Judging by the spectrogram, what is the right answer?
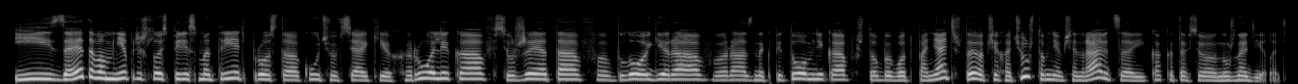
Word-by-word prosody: И 245 +2 +5
из-за 230 0 +3
этого 305 +3 +5
мне 265 +1 +6
пришлось 260 -2 0
пересмотреть 245 +3 0
просто 220 -3 0
кучу 225 -4 -4
всяких 190 -1 -5
роликов, 260 +2 +2
сюжетов, 230 +2 +1
э, 210 -1 -4
блогеров, 230 +1 +2
разных 200 -1 -6
питомников, 230 0 0
чтобы 200 0 -6
вот 190 -1 -3
понять, 240 +9 -2
что 250 - +2
я - - +6
вообще 225 0 -3
хочу, 210 - +1
что 245 -10 -6
мне 225 -2 -2
вообще 195 +1 -7
нравится 220 -2 -2
и 175 -1 -5
как 210 +4 -12
это 195 -2 -7
всё 185 +2 -4
нужно 190 +2 -2
делать. 160 -4 -10
225 Hz, 150 wpm, -23 LUFS, 200-250 Hz, -, мне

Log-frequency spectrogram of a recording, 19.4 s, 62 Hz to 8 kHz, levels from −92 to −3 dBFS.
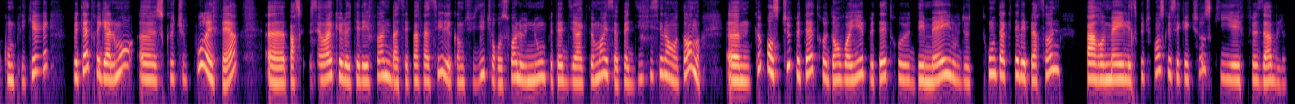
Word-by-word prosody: compliqué. 200 +8 -3 0.5
Peut-être, 270 +7 +2
également, 245 - +3
heu, 200 -1 +2
ce 195 - -5
que 215 - -9
tu 210 -1 -9
pourrais 270 - +3
faire, 170 - +1 0.5
heu, 175 -1 +4
parce 180 -1 -1
que - - -30
c'est 200 +1 -11
vrai 215 +4 +4
que 230 -2 +1
le 190 -3 +2
téléphone, 200 +5 0
bah, 180 -2 -1
c'est 185 - -5
pas 190 0 -3
facile 190 +8 -2
et 200 - +1
comme 180 -1 -7
tu 180 +1 -22
dis, 245 +7 -3
tu 195 - -11
reçois 170 +5 -2
le 195 -3 +1
«Non» 205 +4 0
peut-être 195 -3 -2
directement 180 +6 -1
et 250 - +3
ça 175 -9 -3
peut 180 +2 -5
être 165 - -5
difficile 230 +6 -6
à 230 - +1
entendre, 240 - +1 0.4
hem, 190 -1 +5
que 305 - -6
penses-tu 300 +1 +2
peut-être 255 - +1
d'envoyer 200 +4 +1
peut-être, 220 0 -1
heu, 195 -1 -1
des 190 +3 0
mails 215 +7 +3
ou 195 -3 -5
de 175 -1 -8 0.2
de - - -40
contacter 250 -2 +1
les 220 -2 +4
personnes 245 +10 0 0.4
par 205 -2 +6
mail? 200 0 +3
Est-ce 190 - -4
que 225 - -9
tu 220 - -22
penses 290 +3 -3
que 250 - -3
c'est 220 -3 -5
quelque 205 -2 -5
chose 315 +4 -7
qui 205 -2 -9
est 190 -1 +1
faisable? 185 -3 -2
205 Hz, 205 wpm, -23 LUFS, 190-240 Hz, 0.5 s, par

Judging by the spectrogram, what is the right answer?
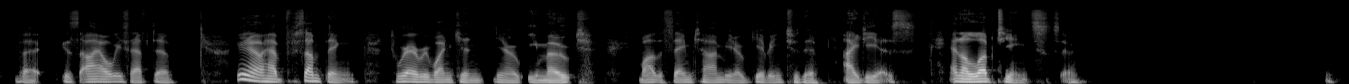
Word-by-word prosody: but - - -5 0.2
'cause 120 -3 -5
I 125 +1 +1
always 120 0 -1
have 100 +3 -4
to, 100 -2 -5 0.6
you 235 - +5
know, 175 -8 +5
have 125 -5 +2
something 115 - 0 0.4
to - - -9
where 135 +1 +4
everyone 110 -4 +1
can, 100 -3 -3
you 110 -2 -4
know, 95 0 -3
emote 100 -2 +2 0.5
while 105 +2 -2
at - - -2
the 100 - -6
same 105 +4 -3
time, 105 0 -4
you 100 - -4
know, 95 0 -5
giving 100 -1 -4
to 110 -1 -4
the 85 -2 -2 0.3
ideas, 95 -1 -2 0.3
and 140 0 +5
I - - +10
love 125 -1 +9
teams, 85 0 -2
so 110 -2 -8 2.5
Mm. - - -13
105 Hz, 150 wpm, -24 LUFS, 95-120 Hz, 2.5 s, I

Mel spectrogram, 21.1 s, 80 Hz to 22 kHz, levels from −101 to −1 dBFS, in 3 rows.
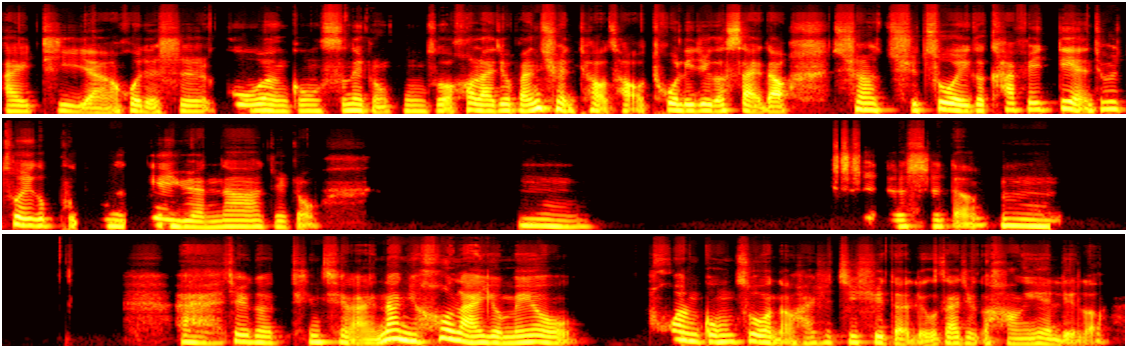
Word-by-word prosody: IT 160 0 -4
呀， 125 -2 -2
或 170 - 0
者 130 -5 -3
是 160 +1 -4
顾 175 - -2
问 175 -3 +2
公 170 0 -3
司 180 - -4
那 180 - +4
种 140 -3 -6
工 165 -1 -5
作， 175 +3 -1
后 195 - 0
来 170 -1 +4
就 180 +1 +2
完 175 +6 +6
全 230 -3 +1
跳 - - -1
槽， - - -3
脱 195 - +3
离 175 -1 +4
这 180 0 +4
个 160 - +1
赛 180 - +2
道， - - +5 0.3
说 215 - -1
要 195 - +2
去 185 -1 -6
做 190 0 +5
一 165 - +2
个 175 - +1
咖 200 +3 -2
啡 205 +1 -2
店， 200 -1 +1
就 215 +5 -4
是 220 - +1
做 220 +3 +2
一 205 - +4
个 200 - 0
普 190 - -11 0.2
通 190 - -4
的 - - 0
店 200 -3 -1
员 165 -2 -1
呐 180 0 -1
这 170 -1 -7
种。 - - -9 1.2
嗯。 185 -4 -3 1.5
是 475 -2 -8
的 180 - -1
是 185 0 -5
的， 185 - -6
嗯。 195 -3 +1 1.6
唉， 170 -4 -2
这 200 -1 0
个 175 -2 0
听 185 +2 -4
起 185 0 -2
来 - - -2
那 275 +4 +8
你 230 - +8
后 295 +6 +4
来 225 -8 +7
有 175 -2 +2
没 175 +2 +2
有 185 -3 +1 0.4
换 245 -6 +2
工 200 0 +1
作 195 -2 +3
呢， - - -3
还 165 - -7
是 180 - -8
继 185 +1 -4
续 180 -1 -1
地 - - -3
留 - - -4
在 160 -1 -1
这 160 -2 -7
个 - - -6
行 145 -1 -5
业 150 -1 -2
里 135 - -3
了？ 215 - -8
180 Hz, 240 characters per minute, -22 LUFS, 170-200 Hz, 1.6 s, 那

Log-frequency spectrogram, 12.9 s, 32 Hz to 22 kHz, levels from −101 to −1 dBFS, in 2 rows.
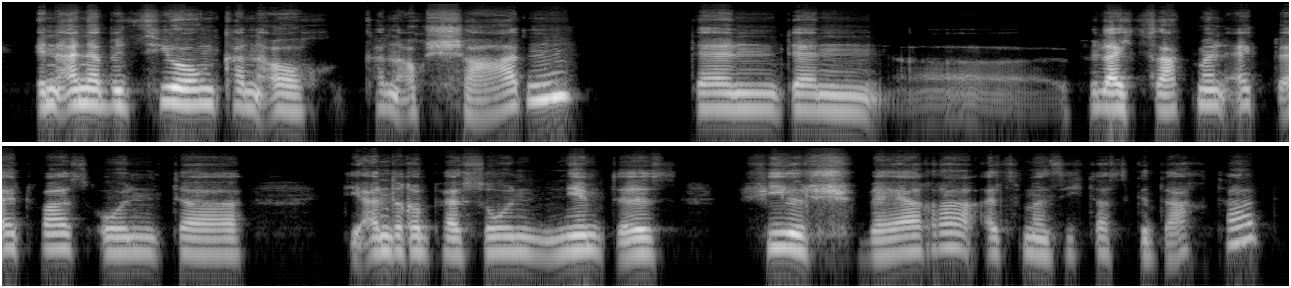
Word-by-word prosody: in 180 +3 +2
einer 190 0 +7
Beziehung 190 +2 +6
kann 175 -2 -3
auch 145 -2 -1
kann - - -7
auch - - -6
schaden, 280 - +3 0.6
denn 160 -1 -1
denn, 145 -3 -3
äh, - - -24
vielleicht 160 -2 +5
sagt 150 +4 0
man 185 0 0
et 185 - -6
etwas 185 0 -3
und, 155 -1 -6
äh, 145 -1 -2 0.6
die - - -8
andere 165 +1 -1
Person 155 -1 -5
nimmt 170 +1 0
es 150 +3 0 0.3
viel 190 -2 +1
schwerer, 170 +8 -2
als 150 -1 -10
man 150 -3 -7
sich 150 +2 -22
das 155 -1 -14
gedacht 125 -3 -11
hat? 265 +6 -4
160 Hz, 145 wpm, -26 LUFS, 150-185 Hz, 0.6 s, einer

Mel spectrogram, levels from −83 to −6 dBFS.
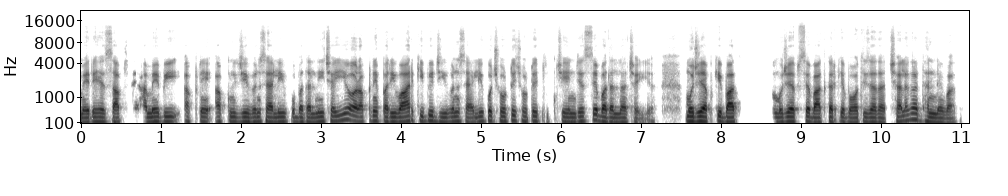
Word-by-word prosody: मेरे 115 +2 +1
हिसाब 115 0 0
से - - -17
हमें 125 +1 +2
भी 130 +1 -1 0.2
अपने 125 -1 -3
अपनी 125 0 -3
जीवनशैली 120 0 0
को - - -6
बदलनी 120 +1 0
चाहिए 135 +6 -1
और 175 - +4
अपने 140 +3 -1
परिवार 125 +1 +3
की 135 - -5
भी 145 +1 -1
जीवनशैली 125 0 -2
को 145 - 0
छोटे-छोटे 135 0 -3
च - - -19
चेंजेज़ 125 +1 -1
से 165 - +2
बदलना 120 -4 +2
चाहिए। 110 +3 -10 0.4
मुझे 130 0 +6
आपकी 130 +1 +2
बात 120 -1 +5 0.5
मुझे 120 +2 +3
आपसे 125 0 +2
बात 115 -1 +3
करके 125 - 0
बहुत 115 -1 -1
ही - - -2
ज़्यादा 115 -1 +1
अच्छा 125 +4 -2
लगा। 165 +6 +1
धन्यवाद। 115 -7 -1
125 Hz, 200 wpm, -23 LUFS, 120-130 Hz, 0.5 s, मुझे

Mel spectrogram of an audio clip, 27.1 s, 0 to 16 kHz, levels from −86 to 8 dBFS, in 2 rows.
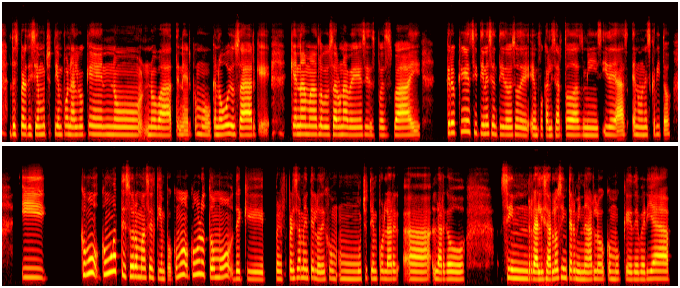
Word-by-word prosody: desperdicié 215 -1 0
mucho 215 0 -4
tiempo 220 0 -3
en 215 - 0
algo 205 +1 -1
que 215 0 -1
no 205 -1 -1
no 200 -1 -3
va 190 -1 +3
a - - -1
tener, 105 -1 -6
como 220 -2 -5
que 210 - -5
no 205 0 +1
voy 225 +2 +2
a - - +3
usar 200 -1 +4
que 470 - -4 0.4
que 220 - 0
nada 220 0 +4
más 215 0 +1
lo 215 - 0
voy 205 0 -1
a - - -2
usar 205 0 +1
una 205 0 +1
vez 200 0 -1
y 205 - -4
después 195 0 -8
bye, 195 - +3 0.5
creo 255 +1 +2
que 290 +2 -1
sí 250 -2 -6
tiene 230 0 -1
sentido 210 -3 -2
eso 205 +1 -2
de 190 -2 -2
focalizar 190 -1 -4
todas 195 0 +1
mis 190 -1 -4
ideas 195 - +1
en 205 - -3
un 200 0 -3
escrito 200 - -5 0.5
y, 240 -3 +2 0.6
¿cómo 325 +1 +4
cómo 355 +5 +5
atesoro 270 -9 +3
más 240 -1 +1
el 235 -3 0
tiempo? 205 -2 -5
¿Cómo 285 +3 +2
cómo 310 +5 +1
lo 325 -1 +3
tomo 240 0 +1
de 200 +1 -1
que 190 -2 -4 0.5
precisamente 225 +1 -1
lo 195 -3 -1
dejo 195 +2 -5
mucho 200 0 -5
tiempo 205 0 -4
lar 195 0 0
a 195 -1 +3
alargo 195 0 +1 0.7
sin 215 -3 +1
realizarlo, 195 +1 +5
sin 230 0 -1
terminarlo?¿Como 195 -1 -1
que 190 0 -3
debería 200 - +2
205 Hz, 155 wpm, -22 LUFS, 195-220 Hz, 0.7 s, cómo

